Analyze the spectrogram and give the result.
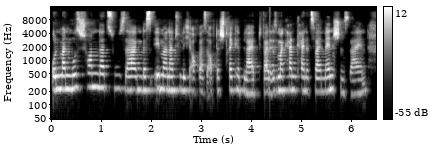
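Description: The woman's pitch is fairly high and her intonation monotone and flat. She talks at a moderate pace with hardly any pauses. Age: 40s. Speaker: prenatal yoga teacher and business owner. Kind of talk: interview.

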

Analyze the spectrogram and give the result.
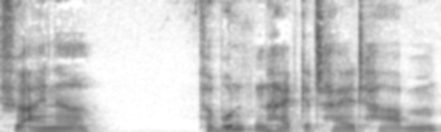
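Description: A woman with a fairly low pitch speaks at a fairly slow pace in a very clean recording with a silent background. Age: 20s. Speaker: podcaster and student. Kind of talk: casual personal monologue.

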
